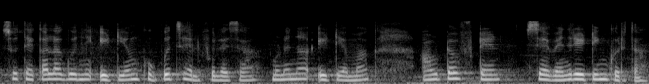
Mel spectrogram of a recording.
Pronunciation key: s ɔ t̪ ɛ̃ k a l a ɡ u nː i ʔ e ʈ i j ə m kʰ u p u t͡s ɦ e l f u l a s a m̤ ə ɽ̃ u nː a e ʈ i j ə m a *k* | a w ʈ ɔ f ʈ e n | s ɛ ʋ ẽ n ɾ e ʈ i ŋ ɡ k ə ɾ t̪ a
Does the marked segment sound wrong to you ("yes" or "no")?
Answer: no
